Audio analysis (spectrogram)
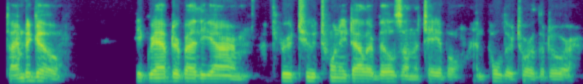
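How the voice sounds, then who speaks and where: A man narrates fiction from a script. His voice sits on the low side and has a husky, rough edge. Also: steady tone, fairly quick. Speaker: guest reader.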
